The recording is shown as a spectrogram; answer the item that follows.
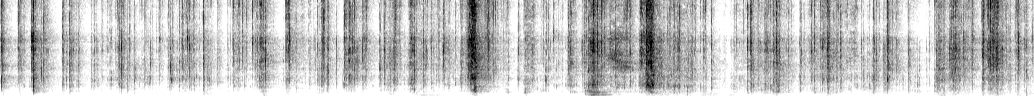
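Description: Sealed plastic wrapping on an NBA card mystery box crinkles and tears as it is worked open, a dense, close crackling that runs throughout with uneven bursts of louder rustling.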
